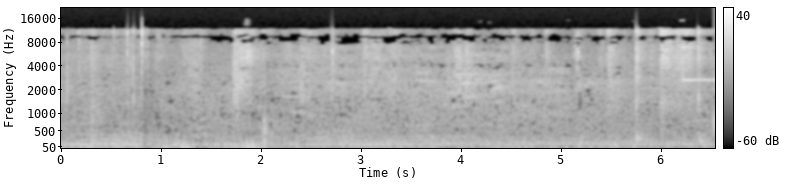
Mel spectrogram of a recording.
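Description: Background music over a steady low rumble of noise, with a few light knocks.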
